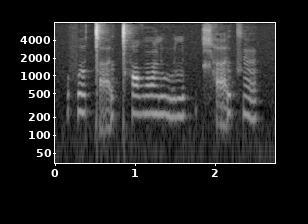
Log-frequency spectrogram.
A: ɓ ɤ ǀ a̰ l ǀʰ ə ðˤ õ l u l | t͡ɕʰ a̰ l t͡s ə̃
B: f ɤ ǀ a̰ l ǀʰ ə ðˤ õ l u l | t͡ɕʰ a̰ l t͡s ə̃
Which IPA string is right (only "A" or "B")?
B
